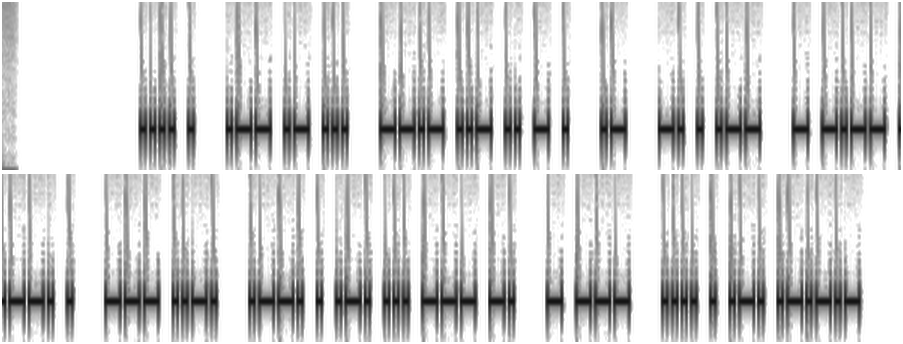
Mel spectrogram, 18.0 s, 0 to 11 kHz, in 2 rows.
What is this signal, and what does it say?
Morse code, heard as a keyed tone, about 25 wpm, 700 Hz. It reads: HE WAS QUITE A NEW TYPE OF PERSON TO HER.
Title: Sentences from Top 1000 Words - Review Part 3 - 25wpm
